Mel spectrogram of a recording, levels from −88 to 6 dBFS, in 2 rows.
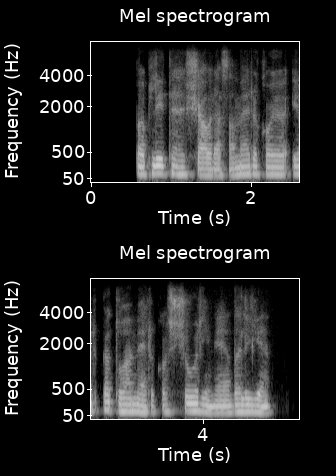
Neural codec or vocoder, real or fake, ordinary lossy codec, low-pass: none; real; Opus, 16 kbps; 7.2 kHz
